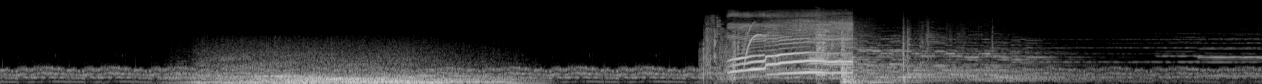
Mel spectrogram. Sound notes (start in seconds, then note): 7.0 Mask shaking, Pooh screaming; 8.2 hitting floor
